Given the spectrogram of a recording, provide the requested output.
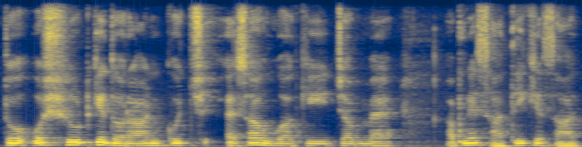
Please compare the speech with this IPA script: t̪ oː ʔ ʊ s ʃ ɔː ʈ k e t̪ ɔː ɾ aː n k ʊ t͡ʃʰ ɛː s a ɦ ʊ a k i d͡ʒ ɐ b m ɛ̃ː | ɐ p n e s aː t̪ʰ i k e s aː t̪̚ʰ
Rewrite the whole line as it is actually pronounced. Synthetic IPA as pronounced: t̪ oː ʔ ʊ s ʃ uː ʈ k e d̪ ɔː ɾ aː n k ʊ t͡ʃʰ ɛː s a ɦ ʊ a k i d͡ʒ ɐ b m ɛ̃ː | ɐ p n e s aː t̪ʰ i k e s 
